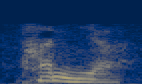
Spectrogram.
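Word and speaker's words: paññā: on top of it is pronounced like an NY, like the N in canyon, or like the N in onion, nya, nya. For example, we have the word for wisdom is panya, or the word for knowledge, jnana, jnana.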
